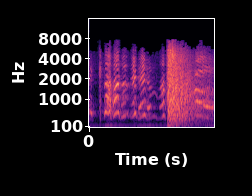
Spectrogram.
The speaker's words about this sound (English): Holmes, she shot him. Quick, Watson, we've got to see him. Perhaps he's not dead yet.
